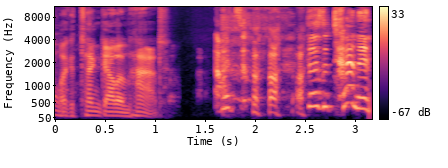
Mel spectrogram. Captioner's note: laughs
